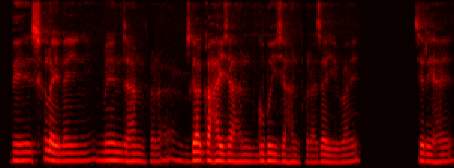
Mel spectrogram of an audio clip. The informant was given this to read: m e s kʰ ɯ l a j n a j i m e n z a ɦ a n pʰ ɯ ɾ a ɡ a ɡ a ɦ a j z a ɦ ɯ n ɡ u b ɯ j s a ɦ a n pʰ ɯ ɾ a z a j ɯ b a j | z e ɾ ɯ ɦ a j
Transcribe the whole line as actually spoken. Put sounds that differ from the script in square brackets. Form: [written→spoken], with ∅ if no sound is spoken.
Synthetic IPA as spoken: [m→b] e s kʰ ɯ l a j n a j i m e n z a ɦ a n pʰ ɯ ɾ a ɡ a ɡ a ɦ a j z a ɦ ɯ n ɡ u b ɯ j [s→z] a ɦ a n pʰ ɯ ɾ a z a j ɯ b a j | z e ɾ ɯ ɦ a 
